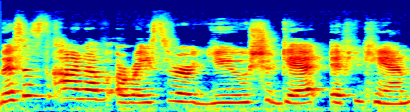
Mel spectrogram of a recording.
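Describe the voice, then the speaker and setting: This woman has a high pitch and an American accent. Her voice is raised and projected. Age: 20s. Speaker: YouTuber, amateur artist. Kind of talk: tutorial. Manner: casual, chatty with fillers.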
